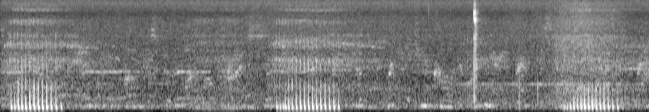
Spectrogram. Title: Snoring baby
